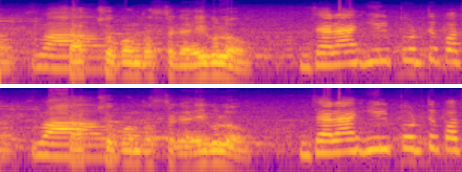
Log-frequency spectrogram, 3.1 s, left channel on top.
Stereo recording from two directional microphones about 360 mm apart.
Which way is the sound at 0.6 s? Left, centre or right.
Centre.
